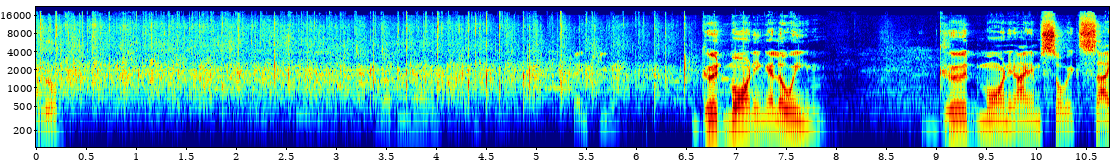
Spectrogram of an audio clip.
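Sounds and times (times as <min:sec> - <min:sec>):
audience applauding to welcome a guest pastor: 0:00.0 - 0:07.3
speech: 0:00.1 - 0:00.4, 0:03.5 - 0:04.1, 0:05.4 - 0:08.0, 0:08.9 - 0:10.7.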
